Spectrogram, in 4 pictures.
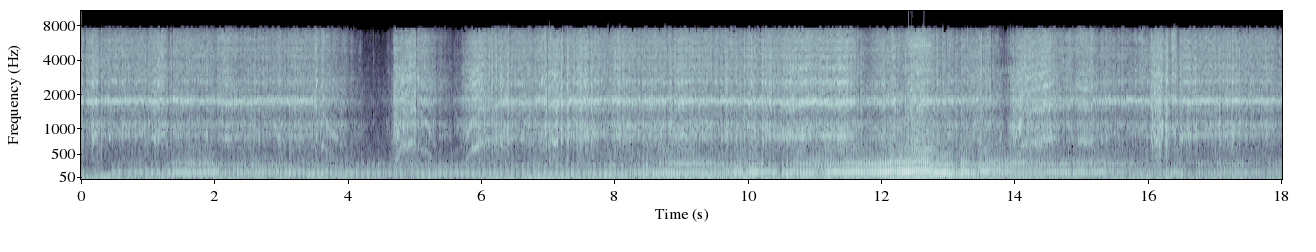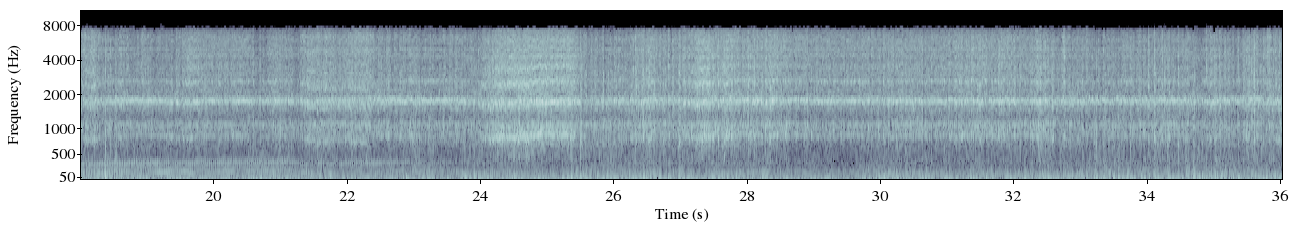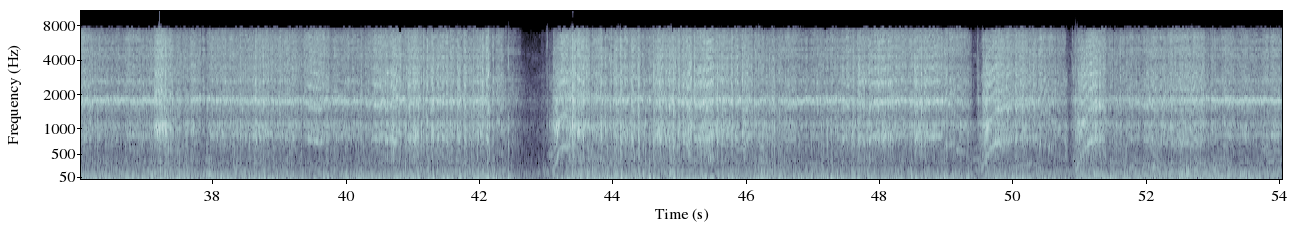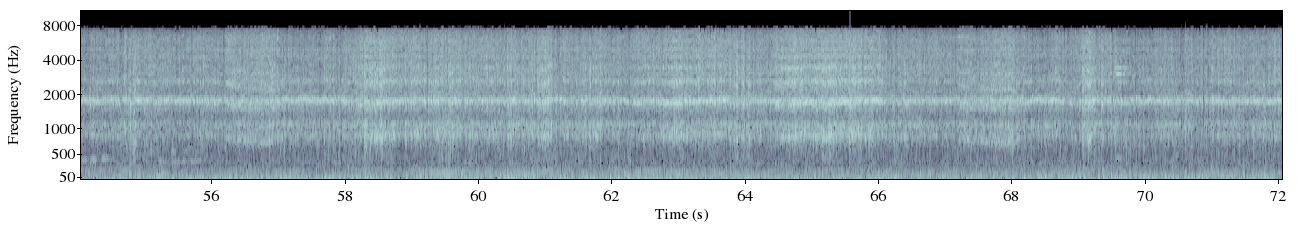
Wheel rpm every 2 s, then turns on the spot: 240, 190, 70, 200, 230, 220, 180, 190, 230, 230, 230, 230, 220, 230, 230, 230, 230, 230, 240, 230, 220, 140, 230, 220, 160, 130, 220, 230, 230, 230, 230, 230, 230, 220, 230, 230.
none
